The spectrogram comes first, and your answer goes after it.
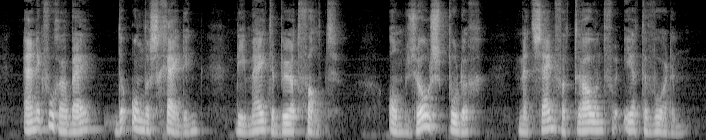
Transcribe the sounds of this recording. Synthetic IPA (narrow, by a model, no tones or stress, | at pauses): ɛnɪkfuχɛɹbɛj | dəʔɔndəɹsχɛjdɪŋ | dimɛjtəbøːɹtfɑlˠt | ɔmzowspudəχ | mɛtsɛjnvəɹtrɑwənv̥ərɪːɹtəʋɔɹdən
